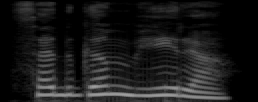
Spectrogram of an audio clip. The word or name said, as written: ಸದ್ಗಂಭೀರ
